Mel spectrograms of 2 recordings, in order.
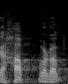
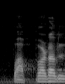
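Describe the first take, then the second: First: The word begins with an H sound. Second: The word begins with a P sound.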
